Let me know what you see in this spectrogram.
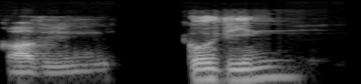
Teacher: the V is like a light V because it used to be a W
